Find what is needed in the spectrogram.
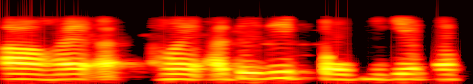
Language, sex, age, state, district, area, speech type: Manipuri, female, 30-45, Manipur, Senapati, rural, conversation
